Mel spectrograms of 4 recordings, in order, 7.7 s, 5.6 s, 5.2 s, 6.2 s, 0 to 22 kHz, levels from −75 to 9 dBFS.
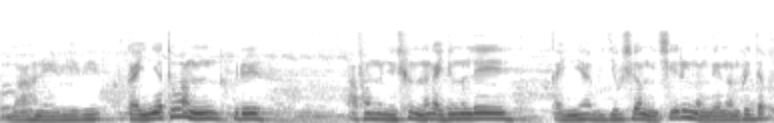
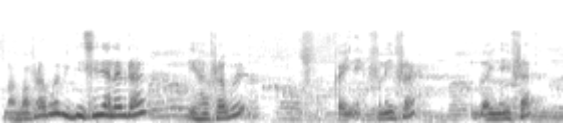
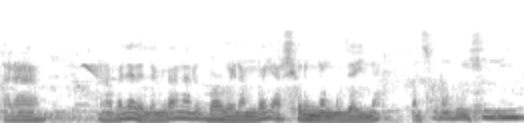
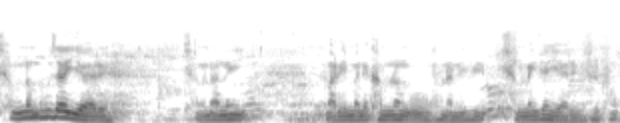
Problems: constant background noise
